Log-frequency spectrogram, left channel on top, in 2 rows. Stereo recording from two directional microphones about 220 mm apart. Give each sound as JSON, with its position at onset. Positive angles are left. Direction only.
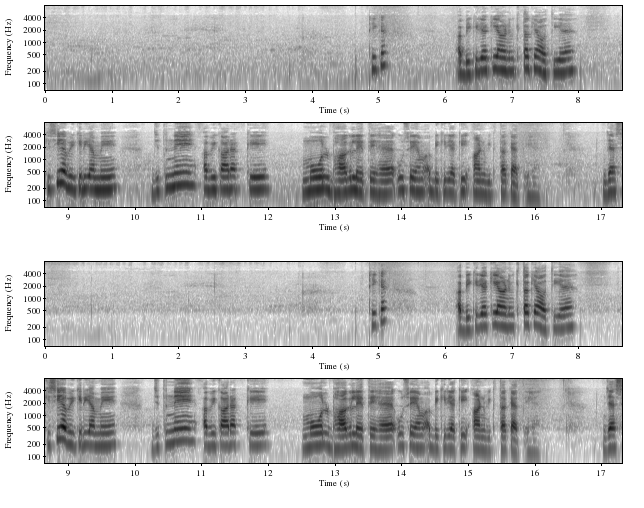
{"t": 4.8, "sound": "speech", "side_deg": -45}
{"t": 6.1, "sound": "speech", "side_deg": -40}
